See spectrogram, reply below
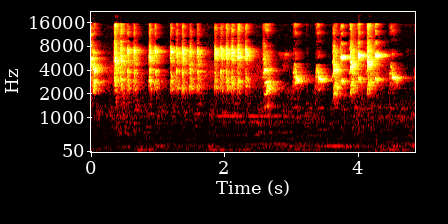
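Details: Long-tailed shrike kept as a cage bird, delivering a rapid scratchy song of dense harsh phrases, fast chattering runs, and a few sharper whistled high notes near the end.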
